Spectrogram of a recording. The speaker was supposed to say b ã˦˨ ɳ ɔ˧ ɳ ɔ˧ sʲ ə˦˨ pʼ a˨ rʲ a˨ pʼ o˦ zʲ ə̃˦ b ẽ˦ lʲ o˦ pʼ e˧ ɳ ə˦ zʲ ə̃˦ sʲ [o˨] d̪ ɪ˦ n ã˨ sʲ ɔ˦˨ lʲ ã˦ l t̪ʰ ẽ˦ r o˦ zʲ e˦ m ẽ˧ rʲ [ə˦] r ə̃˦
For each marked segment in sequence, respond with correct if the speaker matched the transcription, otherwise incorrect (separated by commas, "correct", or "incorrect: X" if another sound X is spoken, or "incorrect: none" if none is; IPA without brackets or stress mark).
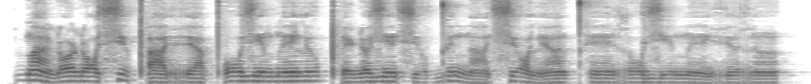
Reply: incorrect: o˧, correct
